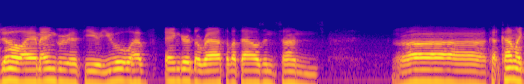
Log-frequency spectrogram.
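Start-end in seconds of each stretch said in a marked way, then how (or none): 0.0-4.8 emotionless, flat robotic monotone like cheap dub. Giving an example of how a dub sounded: imitating monotone robotic dub. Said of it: "the most monotone, robotic, no emotion in it".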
